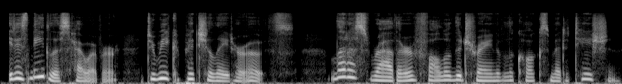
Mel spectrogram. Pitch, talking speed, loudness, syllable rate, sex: 205 Hz, 165 wpm, -19 LUFS, 5.7 syllables/s, female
